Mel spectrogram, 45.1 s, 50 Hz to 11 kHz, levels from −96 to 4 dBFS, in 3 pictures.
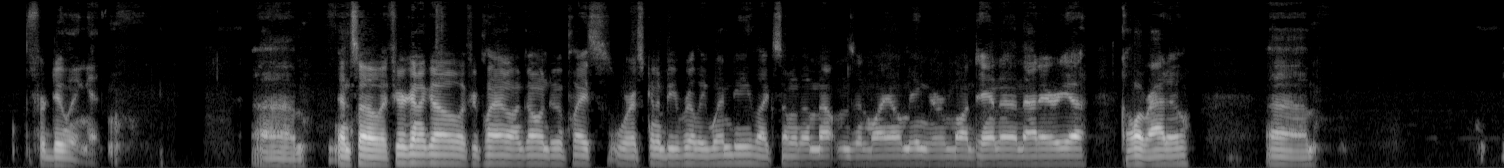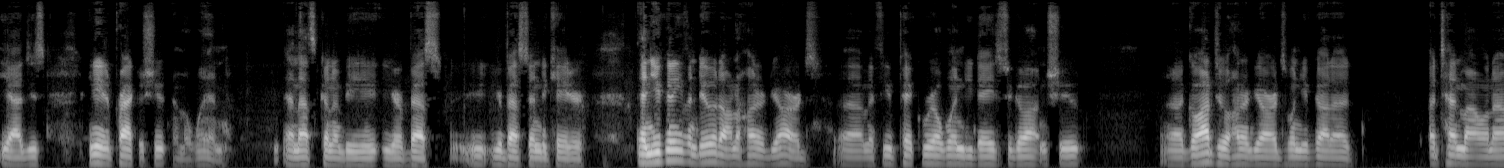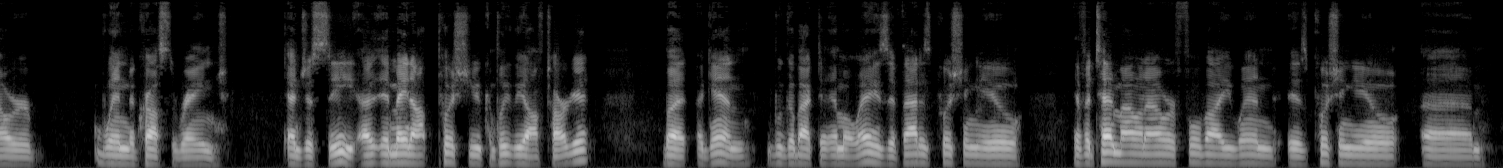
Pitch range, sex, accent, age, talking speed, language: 105-120 Hz, male, American, 30-49, 180 wpm, English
